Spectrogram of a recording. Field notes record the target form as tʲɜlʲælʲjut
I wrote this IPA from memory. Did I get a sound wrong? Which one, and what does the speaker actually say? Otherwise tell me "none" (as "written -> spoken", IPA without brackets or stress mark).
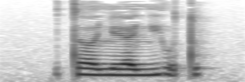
tʲ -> t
